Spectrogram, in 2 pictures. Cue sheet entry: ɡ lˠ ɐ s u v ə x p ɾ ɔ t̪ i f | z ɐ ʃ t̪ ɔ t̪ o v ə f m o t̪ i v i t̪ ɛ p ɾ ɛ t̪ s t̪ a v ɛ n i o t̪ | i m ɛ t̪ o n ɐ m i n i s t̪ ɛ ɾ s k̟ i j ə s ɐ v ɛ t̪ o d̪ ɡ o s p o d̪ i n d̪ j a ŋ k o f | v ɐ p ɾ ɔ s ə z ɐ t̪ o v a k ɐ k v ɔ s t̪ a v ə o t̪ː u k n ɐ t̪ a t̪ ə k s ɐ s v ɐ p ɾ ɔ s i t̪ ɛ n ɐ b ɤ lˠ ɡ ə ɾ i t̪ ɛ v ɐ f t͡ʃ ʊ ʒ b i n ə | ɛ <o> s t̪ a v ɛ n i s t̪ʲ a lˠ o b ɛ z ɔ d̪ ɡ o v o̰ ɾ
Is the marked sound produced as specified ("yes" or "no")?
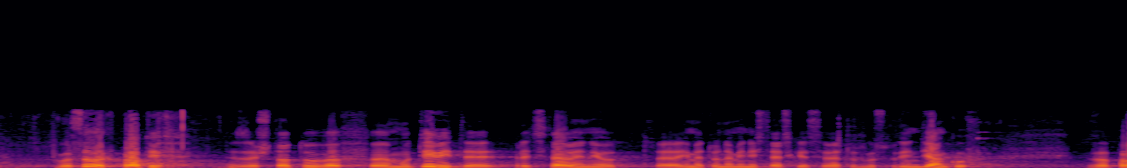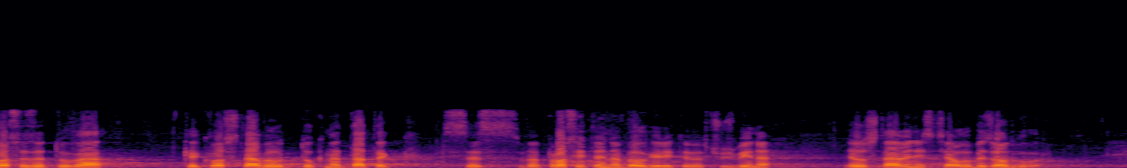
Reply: yes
